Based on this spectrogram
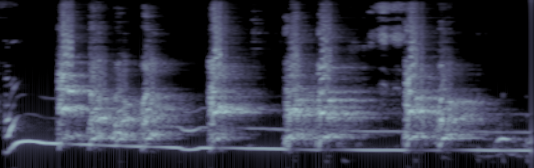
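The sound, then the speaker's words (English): A female dog named Sassy lets out a long, sustained howl, its pitch wavering and slowly sinking over several seconds, broken by repeated sharp yelping bursts layered on top. “Can you get her to howl AKA again?”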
